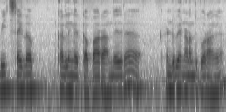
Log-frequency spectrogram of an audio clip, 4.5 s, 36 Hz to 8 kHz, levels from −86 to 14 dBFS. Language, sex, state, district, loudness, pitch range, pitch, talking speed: Tamil, male, Tamil Nadu, Kanyakumari, -16 LUFS, 100-115 Hz, 110 Hz, 145 wpm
